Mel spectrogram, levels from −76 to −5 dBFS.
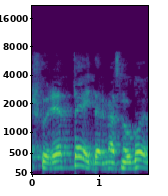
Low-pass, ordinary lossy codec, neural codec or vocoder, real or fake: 7.2 kHz; MP3, 32 kbps; none; real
